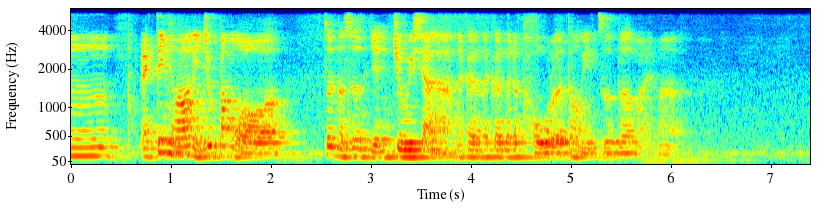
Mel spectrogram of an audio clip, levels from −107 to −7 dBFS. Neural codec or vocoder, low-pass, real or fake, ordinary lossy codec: none; 5.4 kHz; real; none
